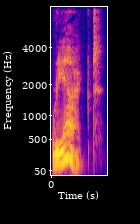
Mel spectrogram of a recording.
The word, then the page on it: react: British English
